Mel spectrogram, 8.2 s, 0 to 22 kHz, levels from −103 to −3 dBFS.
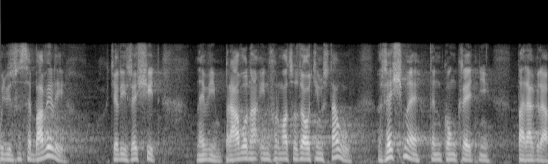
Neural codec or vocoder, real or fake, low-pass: none; real; 7.2 kHz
